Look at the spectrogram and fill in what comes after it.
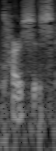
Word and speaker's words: Tarshish: It always sounds like I'm saying that wrong, but the city is called Tarshish.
